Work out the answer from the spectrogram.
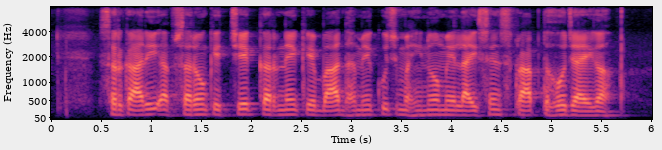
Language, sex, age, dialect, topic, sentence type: Hindi, male, 46-50, Hindustani Malvi Khadi Boli, agriculture, statement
